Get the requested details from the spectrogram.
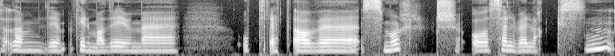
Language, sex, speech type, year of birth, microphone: Norwegian, female, spontaneous, 1958, Sennheiser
